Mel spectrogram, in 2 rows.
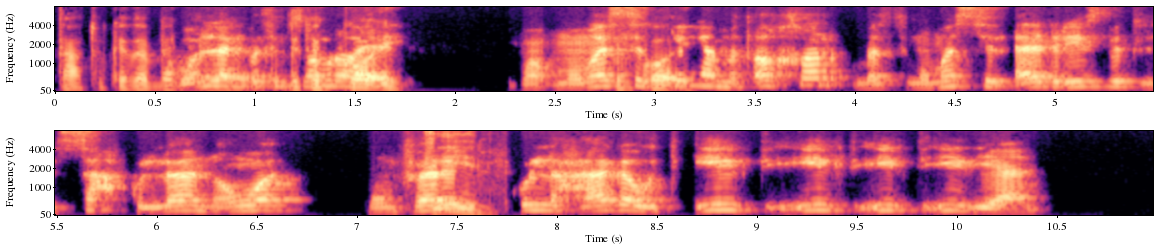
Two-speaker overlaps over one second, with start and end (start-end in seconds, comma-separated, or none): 0.5-1.8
